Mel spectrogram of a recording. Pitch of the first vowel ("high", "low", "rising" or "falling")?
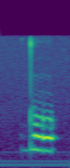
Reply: low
